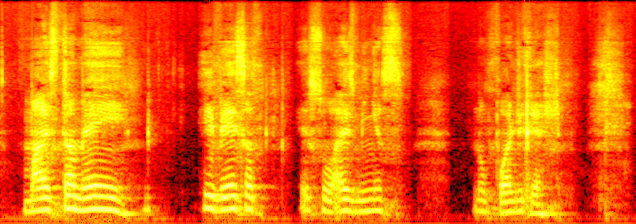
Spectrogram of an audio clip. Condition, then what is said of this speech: Cerebral palsy. Mas eu garanto a você que apesar da a voz ser ruim, a mensagem é boa.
